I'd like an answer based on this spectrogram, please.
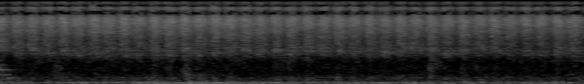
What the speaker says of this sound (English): And one more time, rub our hands together.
